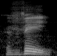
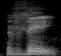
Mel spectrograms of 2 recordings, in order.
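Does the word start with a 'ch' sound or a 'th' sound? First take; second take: th sound; th sound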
